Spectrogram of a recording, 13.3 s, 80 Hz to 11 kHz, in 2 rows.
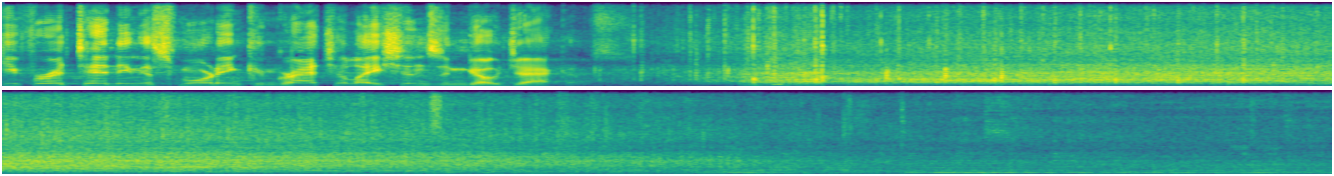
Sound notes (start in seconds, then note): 3.4 cheering; 11.0 humming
